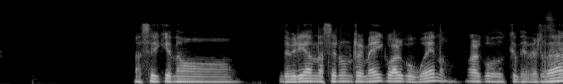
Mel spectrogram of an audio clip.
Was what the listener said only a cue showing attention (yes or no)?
no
